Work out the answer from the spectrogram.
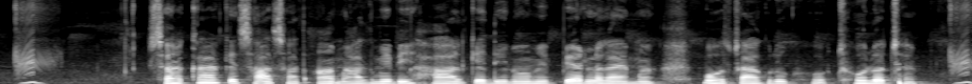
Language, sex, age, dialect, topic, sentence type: Maithili, male, 18-24, Angika, agriculture, statement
